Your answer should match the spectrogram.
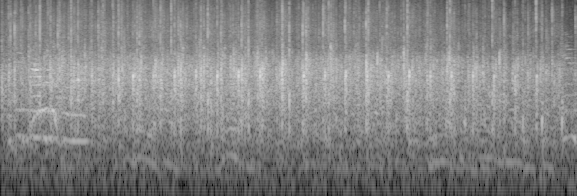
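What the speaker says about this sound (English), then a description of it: "Can you just wave so we can give you a big round of applause?" Sustained applause from an audience at an awards celebration, many hands clapping in a brisk, even patter that stays loud and continuous from start to finish.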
